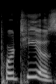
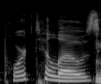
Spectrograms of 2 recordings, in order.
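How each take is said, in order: First: The double L is said like a Y sound. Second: The double L is said like an L sound. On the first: It follows the Spanish spelling of the name. "you pronounce it Portillo's" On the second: It is how locals say the name. "that's how Chicagoans say it"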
